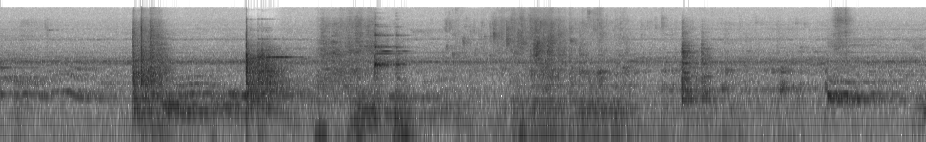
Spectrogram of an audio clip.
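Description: Kitchen sink sounds: a tap runs briefly while metal bowls and utensils clatter and clink, with several sharp knocks, some ringing.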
